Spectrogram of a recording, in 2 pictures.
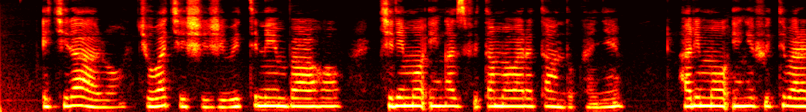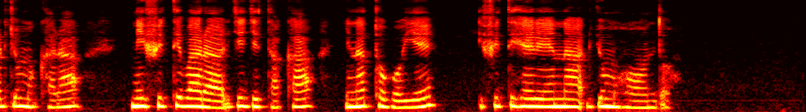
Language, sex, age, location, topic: Kinyarwanda, female, 18-24, Huye, agriculture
